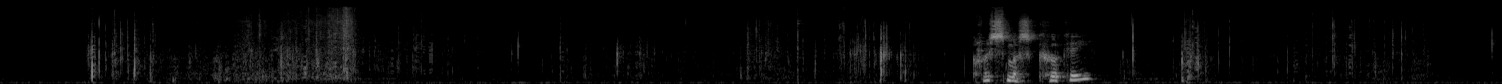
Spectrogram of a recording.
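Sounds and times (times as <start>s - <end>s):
plastic bags crinkling: 0.8s - 9.8s, 11.1s - 15.0s.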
